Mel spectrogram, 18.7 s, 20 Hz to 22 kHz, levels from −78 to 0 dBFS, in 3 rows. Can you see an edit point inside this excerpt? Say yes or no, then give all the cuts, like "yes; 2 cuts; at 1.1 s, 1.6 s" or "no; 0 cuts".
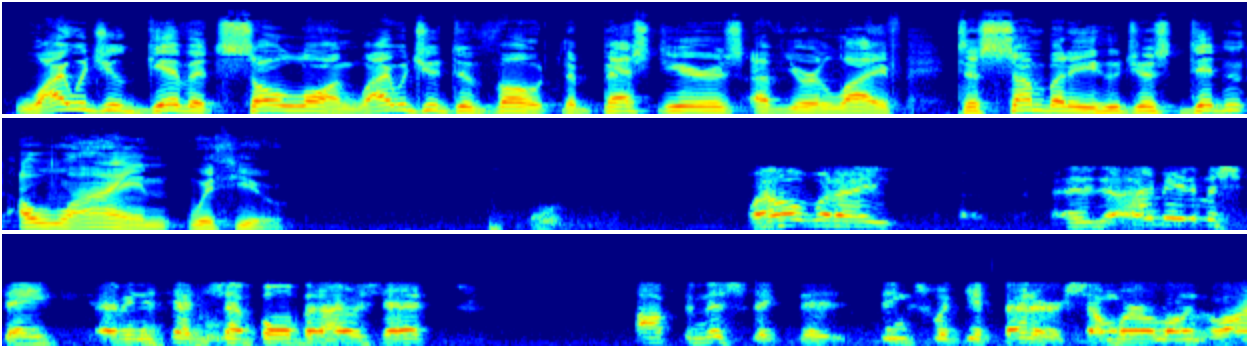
no; 0 cuts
